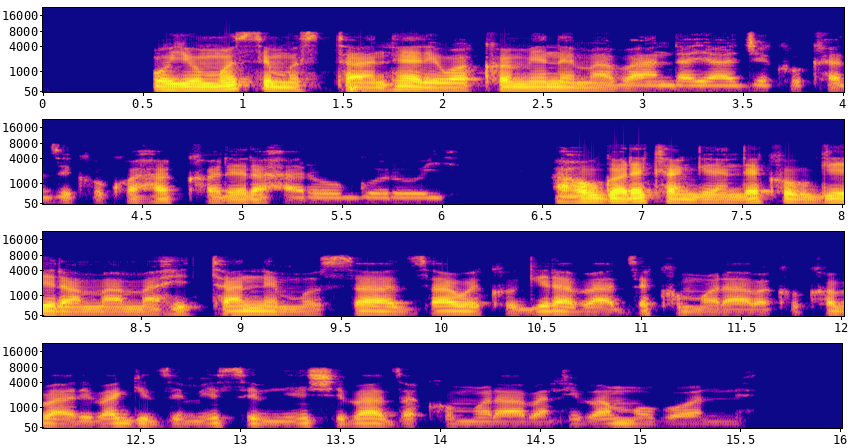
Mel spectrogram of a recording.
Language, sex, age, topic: Rundi, male, 25-35, education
